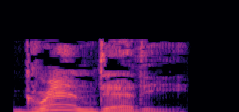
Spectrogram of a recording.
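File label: "granddaddy", English, British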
